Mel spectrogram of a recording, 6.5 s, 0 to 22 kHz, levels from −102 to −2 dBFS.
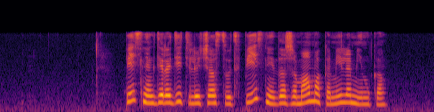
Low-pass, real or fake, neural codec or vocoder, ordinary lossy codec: none; real; none; none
